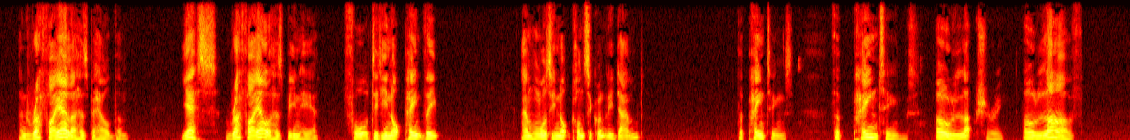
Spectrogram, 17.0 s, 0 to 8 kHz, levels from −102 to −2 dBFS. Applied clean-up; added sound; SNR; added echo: none; none; none; none.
